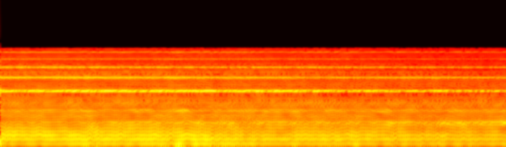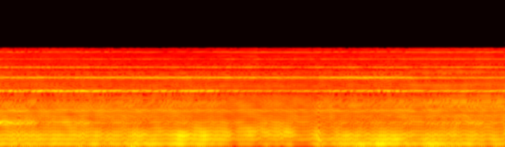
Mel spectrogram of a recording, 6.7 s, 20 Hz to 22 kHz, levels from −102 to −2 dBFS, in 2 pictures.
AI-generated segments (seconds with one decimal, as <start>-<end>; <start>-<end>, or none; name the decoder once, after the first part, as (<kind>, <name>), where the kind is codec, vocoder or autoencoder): 0.0-6.7 (vocoder, Vocos)

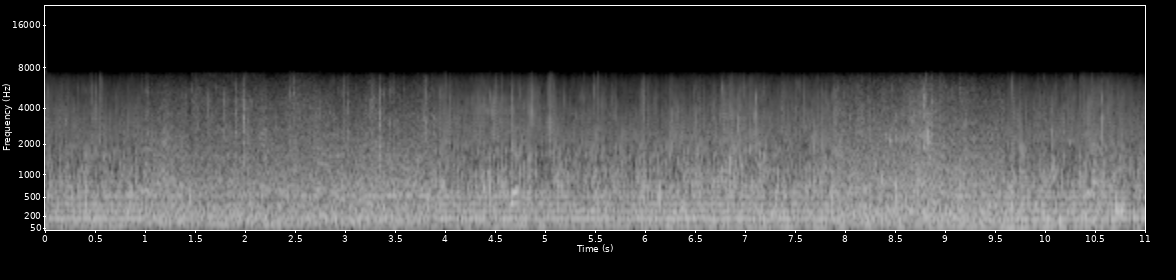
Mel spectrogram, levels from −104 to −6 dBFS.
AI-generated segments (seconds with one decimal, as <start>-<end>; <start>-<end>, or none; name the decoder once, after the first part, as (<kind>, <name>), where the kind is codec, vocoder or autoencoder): 0.0-1.0 (vocoder, BigVGAN v2); 3.9-7.9; 9.6-11.0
